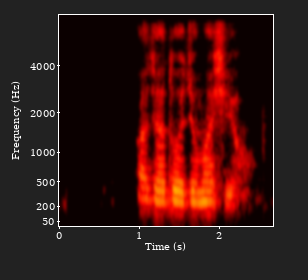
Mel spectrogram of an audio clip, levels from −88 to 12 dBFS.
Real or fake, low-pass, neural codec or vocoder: fake; 7.2 kHz; codec, 44.1 kHz, 7.8 kbps, DAC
